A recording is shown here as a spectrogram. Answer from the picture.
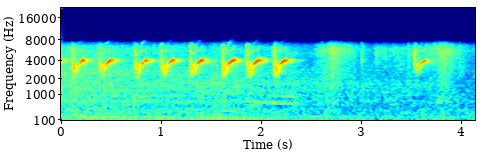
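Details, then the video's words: Klik-klik bird of the rice fields, a plain prinia, rattling off eight rapid high rising clicks, evenly spaced, then falling quiet before one last click. "Burung KLIK-KLIK GACOR / BURUNG SAWAH"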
